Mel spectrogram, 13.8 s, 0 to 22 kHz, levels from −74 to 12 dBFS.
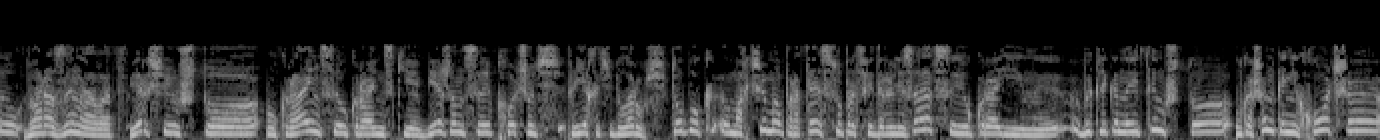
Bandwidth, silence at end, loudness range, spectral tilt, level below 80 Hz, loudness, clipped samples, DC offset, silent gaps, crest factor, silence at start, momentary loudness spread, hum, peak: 6 kHz; 0 s; 1 LU; -5 dB/octave; -44 dBFS; -16 LUFS; under 0.1%; under 0.1%; none; 12 dB; 0 s; 3 LU; none; -4 dBFS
